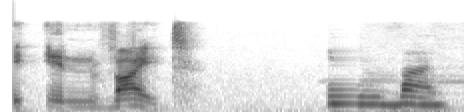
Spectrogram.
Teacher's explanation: So instead of saying invite, we say invite with the accent at the end of the word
